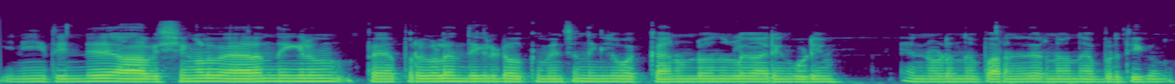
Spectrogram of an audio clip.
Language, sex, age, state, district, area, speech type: Malayalam, male, 18-30, Kerala, Wayanad, rural, spontaneous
